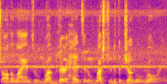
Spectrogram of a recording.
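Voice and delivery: plain reading voice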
